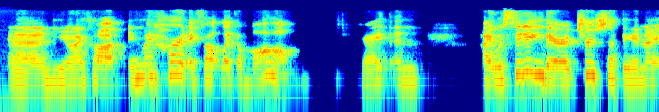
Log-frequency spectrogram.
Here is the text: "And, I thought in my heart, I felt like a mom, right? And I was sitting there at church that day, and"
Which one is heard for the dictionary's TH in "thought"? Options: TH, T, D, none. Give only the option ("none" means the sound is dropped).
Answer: TH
